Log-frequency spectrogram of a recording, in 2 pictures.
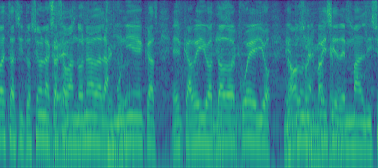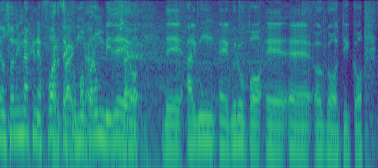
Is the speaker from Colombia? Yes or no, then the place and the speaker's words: yes; Colombia; Y vamos de nuevo con todo el pedo que los colombianos no hablamos caribeño.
